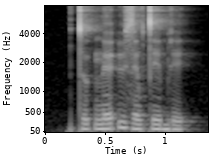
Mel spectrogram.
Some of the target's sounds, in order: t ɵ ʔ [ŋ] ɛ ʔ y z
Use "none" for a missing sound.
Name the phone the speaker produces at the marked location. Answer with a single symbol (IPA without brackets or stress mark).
n̪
